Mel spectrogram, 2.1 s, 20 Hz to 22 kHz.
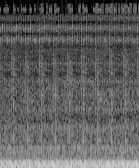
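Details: Porsche Cayenne with a known engine knock, bought despite it, in sub-zero weather: quiet idle with a light steady tick about every fifth of a second; engine reportedly already sleeved and driven 30,000 miles in this state; source not pinned down.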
